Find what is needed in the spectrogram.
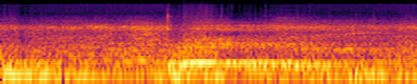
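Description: A man's voice amplified over a PA system, with one drawn-out sound about a second in, over crowd noise from the audience.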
